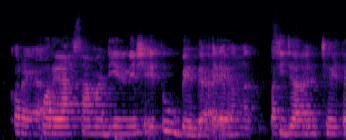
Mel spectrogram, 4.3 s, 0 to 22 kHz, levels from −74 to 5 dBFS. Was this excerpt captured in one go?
no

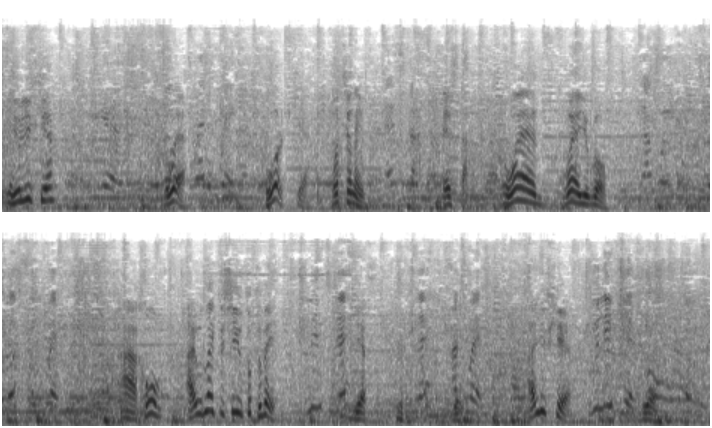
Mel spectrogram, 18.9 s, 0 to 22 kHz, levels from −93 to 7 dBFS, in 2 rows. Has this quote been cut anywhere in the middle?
no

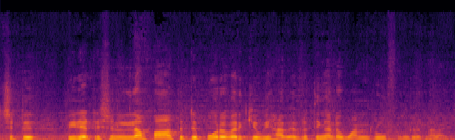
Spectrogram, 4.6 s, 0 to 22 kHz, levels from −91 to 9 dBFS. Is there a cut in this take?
no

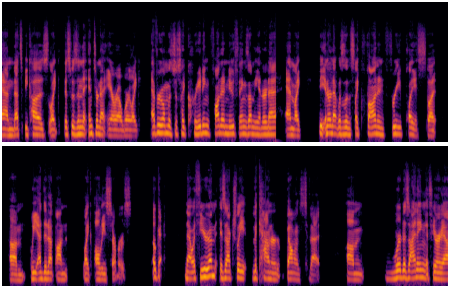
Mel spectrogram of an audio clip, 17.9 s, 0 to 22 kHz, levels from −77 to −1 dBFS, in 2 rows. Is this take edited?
yes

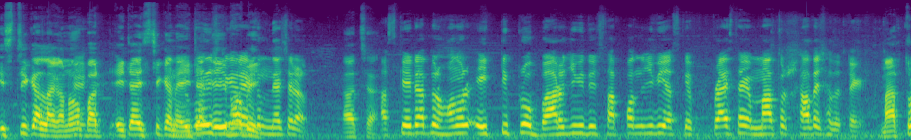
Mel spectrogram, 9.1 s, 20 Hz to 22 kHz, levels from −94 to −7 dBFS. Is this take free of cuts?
yes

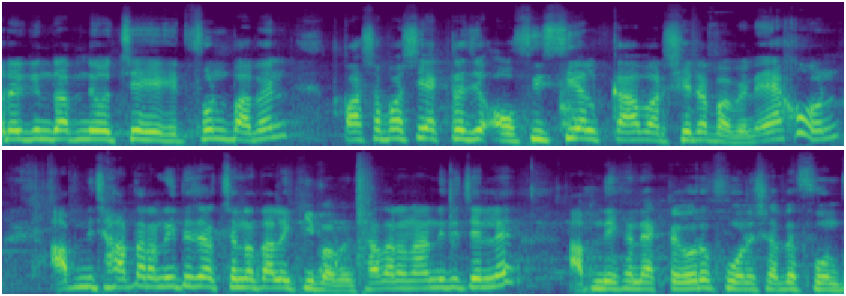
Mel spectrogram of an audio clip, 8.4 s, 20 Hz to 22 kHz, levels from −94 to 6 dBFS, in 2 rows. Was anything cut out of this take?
no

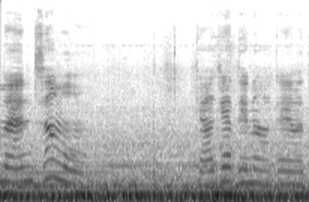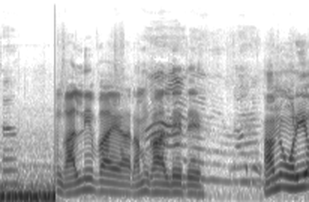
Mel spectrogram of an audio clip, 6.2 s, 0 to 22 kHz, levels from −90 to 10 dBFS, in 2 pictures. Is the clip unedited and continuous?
no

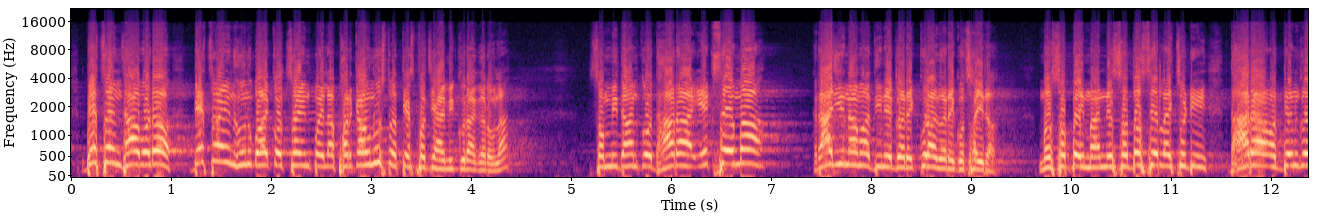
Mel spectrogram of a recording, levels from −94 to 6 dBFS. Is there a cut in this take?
no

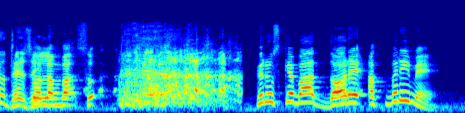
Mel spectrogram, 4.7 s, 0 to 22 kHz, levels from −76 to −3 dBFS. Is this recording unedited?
no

